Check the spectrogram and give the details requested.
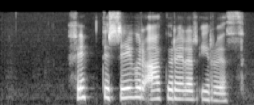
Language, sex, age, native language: Icelandic, female, 30-39, Icelandic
